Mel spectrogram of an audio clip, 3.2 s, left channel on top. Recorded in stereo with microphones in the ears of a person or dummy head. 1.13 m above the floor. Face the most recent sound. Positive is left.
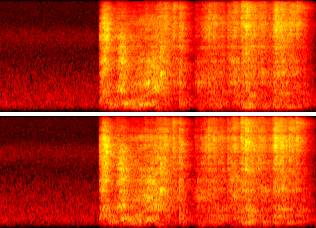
turn(degrees=-15)  # may be behind; listen again after turning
